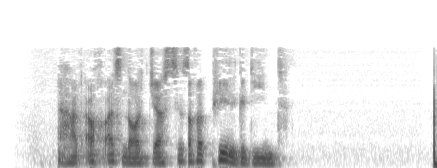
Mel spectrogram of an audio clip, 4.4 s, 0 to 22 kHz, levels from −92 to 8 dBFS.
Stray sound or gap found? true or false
false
